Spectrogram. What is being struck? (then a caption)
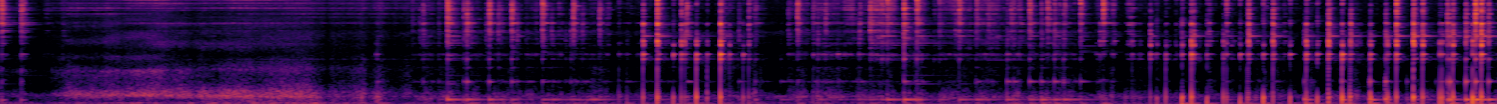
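Metal tumbler. A tall, hollow, empty metal tumbler with a blue coating, held upside down over the mic, is tapped on its sides and base with long acrylic nails. The result is a stream of quick, dry clinking taps with short ringing tones, uneven in rhythm and growing louder and denser toward the end. A soft rustling lead-in comes before the tapping starts.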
